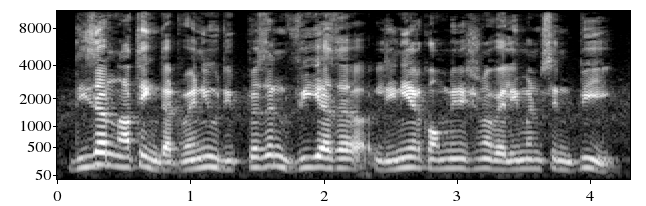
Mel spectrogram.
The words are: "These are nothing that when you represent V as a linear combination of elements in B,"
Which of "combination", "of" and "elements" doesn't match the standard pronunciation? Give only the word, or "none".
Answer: none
